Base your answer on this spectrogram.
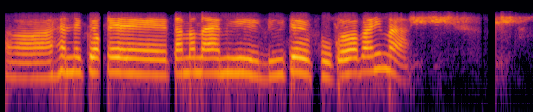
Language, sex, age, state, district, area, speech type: Assamese, female, 60+, Assam, Darrang, rural, conversation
